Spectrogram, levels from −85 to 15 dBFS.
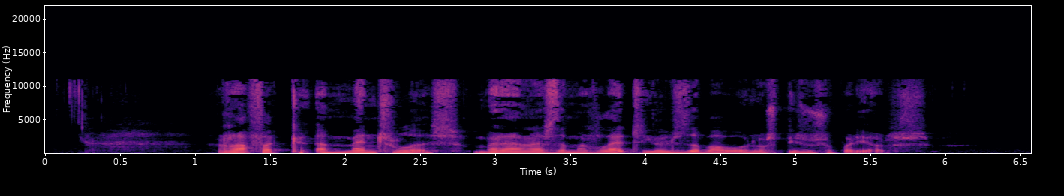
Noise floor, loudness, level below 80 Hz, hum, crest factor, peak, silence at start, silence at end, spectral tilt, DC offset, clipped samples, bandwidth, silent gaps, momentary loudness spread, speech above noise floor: -71 dBFS; -27 LUFS; -58 dBFS; none; 22 dB; -6 dBFS; 0.3 s; 0.7 s; -5.5 dB/octave; under 0.1%; under 0.1%; 11.5 kHz; none; 15 LU; 44 dB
